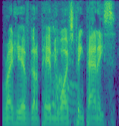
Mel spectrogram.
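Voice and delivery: hammed-up Aussie doctor; Australian accent. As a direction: narrate like a mischievous Australian surgeon. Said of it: "Oh, Australian, my bad".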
